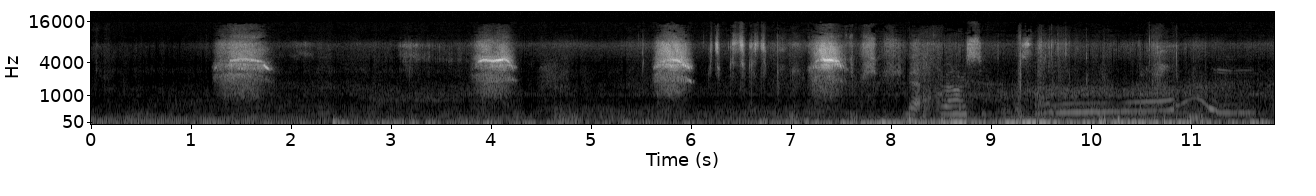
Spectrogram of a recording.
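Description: A bird gives a short, high call four times, one about every one and a half to two seconds, while blankets rustle as they are spread. In the last few seconds a person's voice makes a long, drawn-out sound that rises in pitch near the end.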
